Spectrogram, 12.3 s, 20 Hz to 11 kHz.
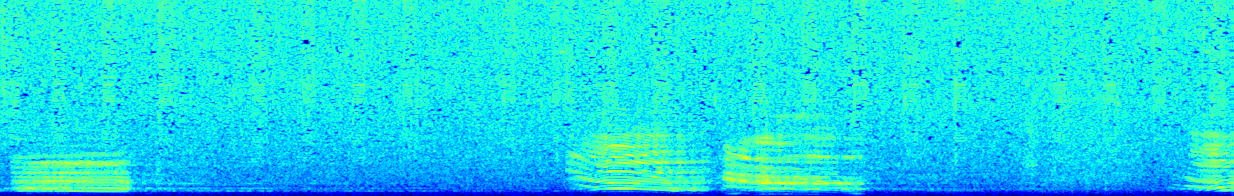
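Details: Roaring red deer stag at the 2018 rut in Poland's Sandomierz Forest: a steady bellow, then after a pause two strained, wavering roars that bend downward in pitch, and another starting as the sound ends.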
